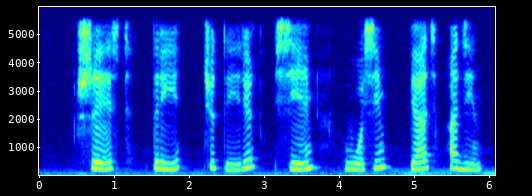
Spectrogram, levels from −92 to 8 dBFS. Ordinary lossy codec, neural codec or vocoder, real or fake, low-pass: AAC, 48 kbps; vocoder, 44.1 kHz, 128 mel bands every 512 samples, BigVGAN v2; fake; 5.4 kHz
